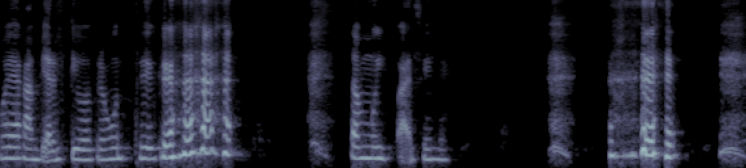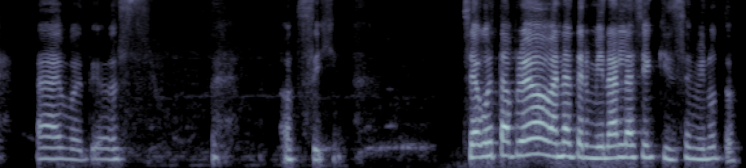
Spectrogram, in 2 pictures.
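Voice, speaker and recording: Chilean lady teaching science online over a computer mic, keeps checking in and cheering the kids on. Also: mid-range voice. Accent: Chilean Spanish. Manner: checks in often with quick tags, upbeat praise. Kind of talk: online class.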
